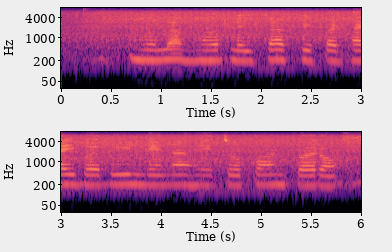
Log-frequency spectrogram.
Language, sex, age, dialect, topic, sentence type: Chhattisgarhi, female, 25-30, Northern/Bhandar, banking, question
